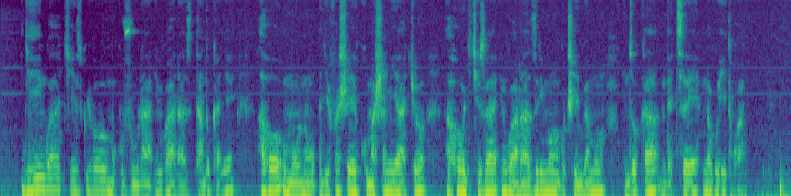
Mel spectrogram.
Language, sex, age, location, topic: Kinyarwanda, male, 18-24, Kigali, health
